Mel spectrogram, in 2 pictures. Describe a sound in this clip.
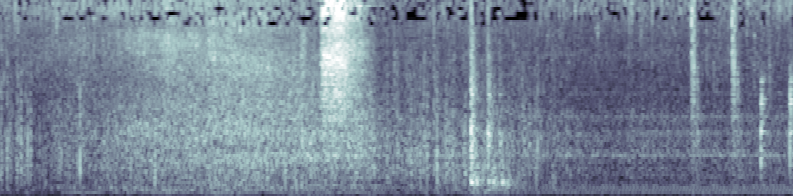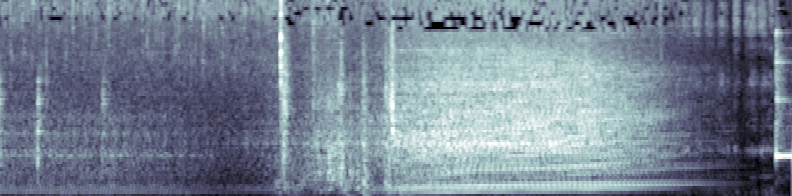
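A bus engine rumbles and then revs as the bus pulls away.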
